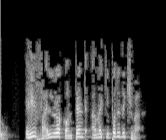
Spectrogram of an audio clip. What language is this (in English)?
Odia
